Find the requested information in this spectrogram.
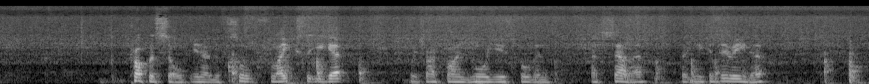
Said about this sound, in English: a mirepoix is something that you may not have heard before, uh, but it's what you call basically a mixture of carrots, celery, and onion which is cooking away nicely there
